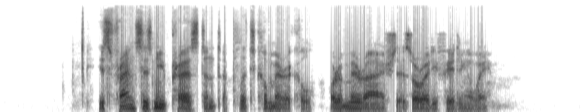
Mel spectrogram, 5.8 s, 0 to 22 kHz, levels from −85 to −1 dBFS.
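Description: From the start, the speech carries a block size mismatch (truncated): each block is written longer than the next stage reads, and its tail is discarded. This causes a 54.4 Hz buzz and speech running 1.16 times fast at near-normal pitch, which fits 1024-sample written blocks. The waveform shows small jumps at regular splice points, and the spectrogram shows evenly spaced vertical lines.

At 3.17 s, right after "president a political miracle", the adaptive stream drops to a lower bitrate until the end. This suggests a switch from about 96 to 24 kbit/s AAC. The sound turns smeared and grainy, and there is no gap.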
